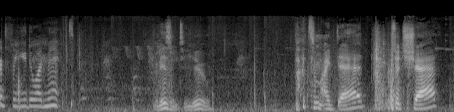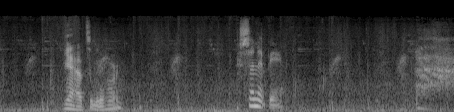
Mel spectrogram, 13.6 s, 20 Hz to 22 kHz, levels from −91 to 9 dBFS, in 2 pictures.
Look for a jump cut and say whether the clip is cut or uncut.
uncut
